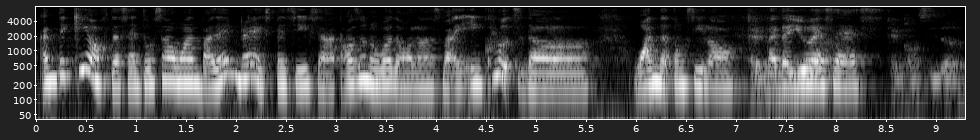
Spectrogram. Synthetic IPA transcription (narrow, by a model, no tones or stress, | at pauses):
ʔãj̃mt̪ĩŋkĩŋɔfdəsɛ̃ntosawãnbadɛ̃nvɛɹiɛkspɛ̃nsifdɛat̪awzə̃novədɔləsbatitĩŋkʰludsdə | wãndətɔ̃ŋsilɔlaɪk̚dəjuɛsɛs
